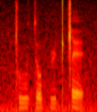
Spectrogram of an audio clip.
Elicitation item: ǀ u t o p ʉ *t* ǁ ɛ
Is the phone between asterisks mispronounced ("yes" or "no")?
no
